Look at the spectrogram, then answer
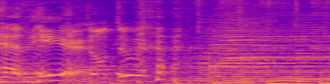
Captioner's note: people laughing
